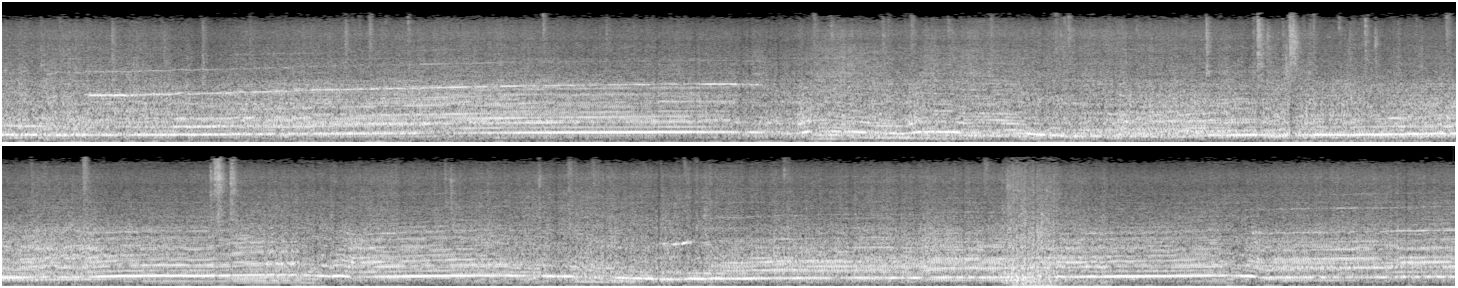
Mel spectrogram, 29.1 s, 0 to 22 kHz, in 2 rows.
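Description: Volkswagen Vento VR6 race car's VR6 engine at full race pace, heard from inside the cabin. The revs climb steadily for the first seven seconds or so, drop sharply, then fall and rise again several times as the driver lifts off and changes gear through the corners.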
